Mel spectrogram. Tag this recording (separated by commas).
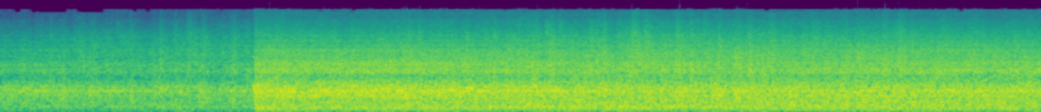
outside, rural or natural, Train, train wagon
